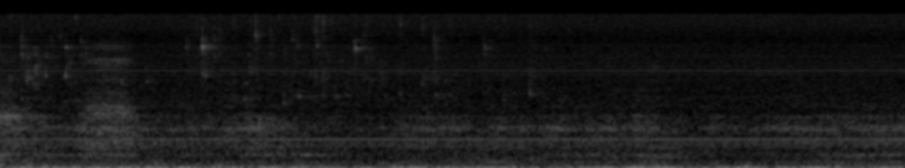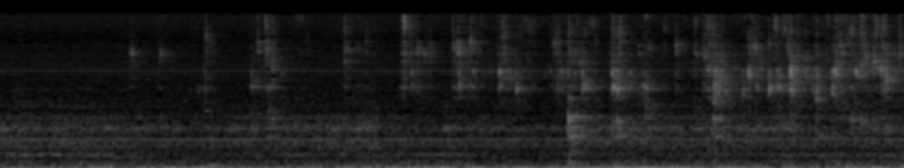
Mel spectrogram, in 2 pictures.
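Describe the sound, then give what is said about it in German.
Tea that has gone fairly cool being poured into a mug, a steady trickling splash with small drips and clinks, fairly quiet, getting a bit busier and brighter toward the end. No one speaks. “Genau, gießen ist immer gut.”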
